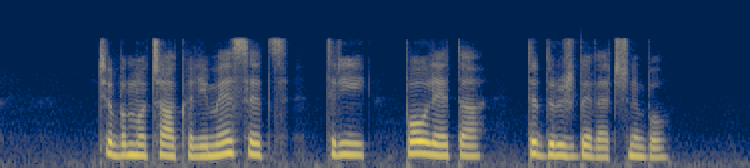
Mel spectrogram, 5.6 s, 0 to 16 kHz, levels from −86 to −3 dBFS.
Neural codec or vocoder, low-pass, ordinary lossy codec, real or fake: codec, 16 kHz, 1 kbps, FunCodec, trained on LibriTTS, 50 frames a second; 7.2 kHz; AAC, 48 kbps; fake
